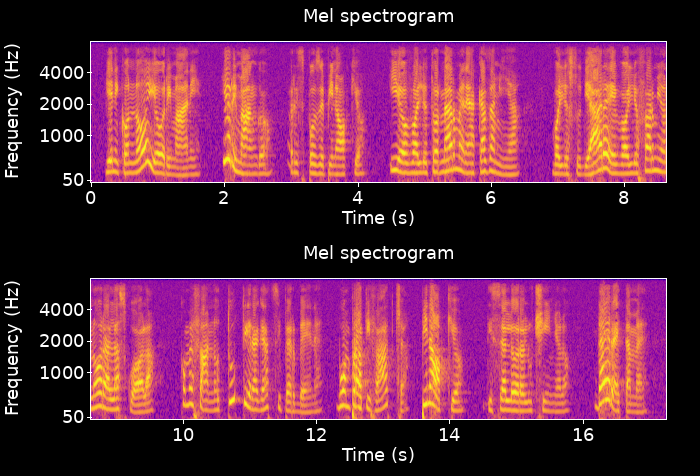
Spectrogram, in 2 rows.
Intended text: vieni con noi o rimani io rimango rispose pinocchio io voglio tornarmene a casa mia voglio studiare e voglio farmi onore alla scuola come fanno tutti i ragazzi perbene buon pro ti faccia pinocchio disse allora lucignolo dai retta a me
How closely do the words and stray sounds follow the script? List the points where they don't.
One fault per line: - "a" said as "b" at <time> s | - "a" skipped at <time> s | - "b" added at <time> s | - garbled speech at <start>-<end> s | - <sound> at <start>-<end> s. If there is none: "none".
none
